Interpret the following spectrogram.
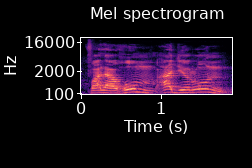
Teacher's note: मीम साकन को ज़ाहिर करके पढ़ेंगे, गुन्ना नहीं करेंगे। अजरुन जीम पर कलकला करेंगे। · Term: मीम साकन का इजहार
